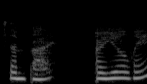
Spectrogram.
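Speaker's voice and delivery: gentle, soft, hushed delivery. Performing a character's line for a co-performer, gentle, quiet voice. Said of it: "did like a gentle, quiet version of your actual voice".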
